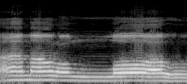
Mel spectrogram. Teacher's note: ما مد منفصل ہے، تین الف کے برابر کھینچ کر پڑھیں گے۔ را زبر کی وجہ سے پور پڑھا جائے گا، اللہ کا لام بھی پور پڑھا جائے گا زبر کی وجہ سے، اور کھڑی زبر بھی ہے، ایک الف کے برابر کھینچ کر پڑھیں گے۔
